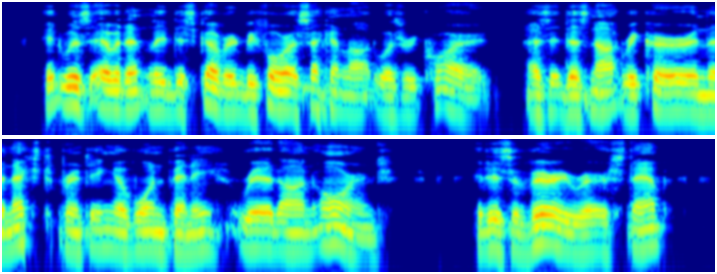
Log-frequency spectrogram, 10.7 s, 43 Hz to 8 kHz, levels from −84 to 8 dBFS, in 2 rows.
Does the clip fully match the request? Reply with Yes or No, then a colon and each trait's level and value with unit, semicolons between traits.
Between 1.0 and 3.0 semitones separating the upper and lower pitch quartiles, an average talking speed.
Yes: narrow, 2.4 semitones; average, 170 wpm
